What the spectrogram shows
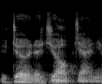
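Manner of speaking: kindly yet firm, bossy tone. Retelling how the casting director bossed him about: imitating Mary Selway's bossy voice. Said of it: "Did she talk like that?".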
